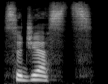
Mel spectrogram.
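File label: "suggests", US English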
